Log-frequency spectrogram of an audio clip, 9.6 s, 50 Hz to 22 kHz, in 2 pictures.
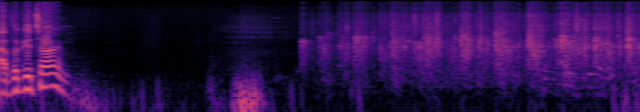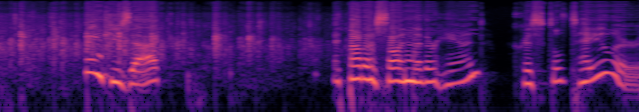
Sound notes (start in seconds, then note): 2.2 applause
